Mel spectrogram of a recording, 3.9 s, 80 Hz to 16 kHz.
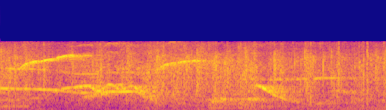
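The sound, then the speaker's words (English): A large crowd of Seattle Seahawks football fans cheers and screams continuously and loudly, celebrating a Super Bowl victory, with shrill whoops and rising shouts cutting through the dense roar. “That's the 12th man right there. That's I'm very telling loud. You, they're screaming.”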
